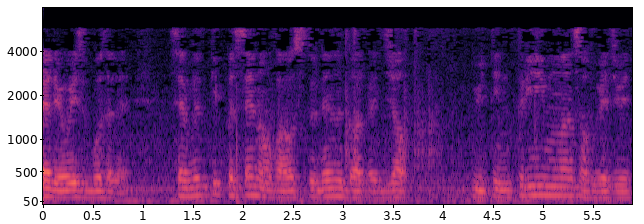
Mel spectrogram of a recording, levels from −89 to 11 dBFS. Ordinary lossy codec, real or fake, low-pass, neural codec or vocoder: MP3, 24 kbps; real; 7.2 kHz; none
